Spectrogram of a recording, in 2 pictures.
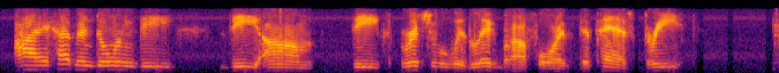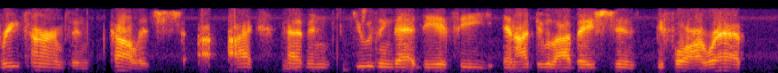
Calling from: Palm Beach, Florida, United States; I'm calling from Palm Beach, Florida.

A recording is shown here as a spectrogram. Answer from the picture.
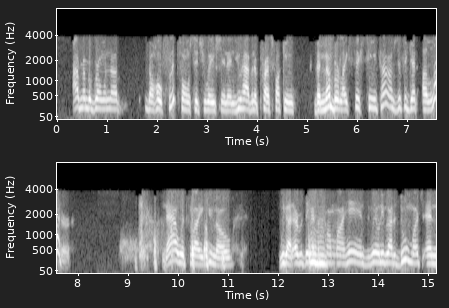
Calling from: Bronx, New York, United States; Man, listen, I'm coming from the Windy of the Bronx.

